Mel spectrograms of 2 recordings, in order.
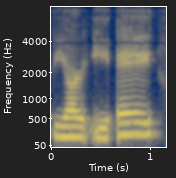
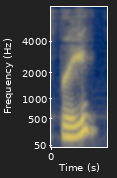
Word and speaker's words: Brea: and I spell it B rea, but I always tell people it's Bri like the cheese cuz people often say Bria or you know Brea or something like that. So it's Bri.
